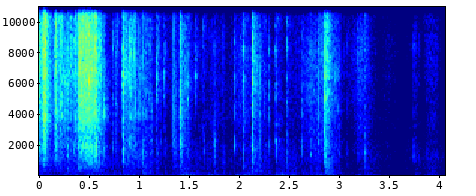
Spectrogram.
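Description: A foil trading-card pack torn open with a crinkling rip in the first second, followed by a run of light clicks and ticks as the cards inside are slid out and flipped through by hand.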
